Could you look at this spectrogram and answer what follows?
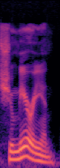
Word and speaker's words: Sumerian: He writes, it is also reckoned that the subsequent culture of the region, phonetically called Sumerian, pronounced Shumerian, was actually Sidmurian, Shemurian.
